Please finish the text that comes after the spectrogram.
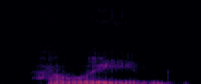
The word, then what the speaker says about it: Helene: I'm really bad at pronouncing the name of this hurricane. Hurricane Helene. Helene.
